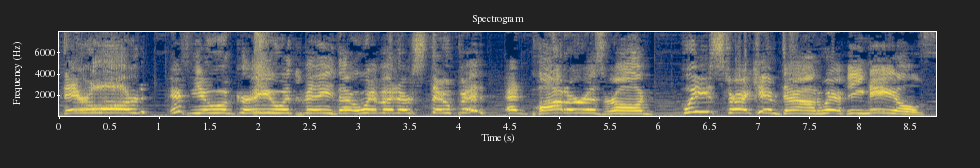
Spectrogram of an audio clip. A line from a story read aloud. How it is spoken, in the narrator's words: he shouted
